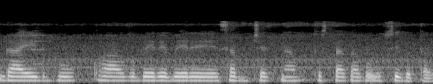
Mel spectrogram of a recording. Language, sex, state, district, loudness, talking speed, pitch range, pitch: Kannada, female, Karnataka, Dakshina Kannada, -15 LUFS, 150 wpm, 175-180 Hz, 180 Hz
